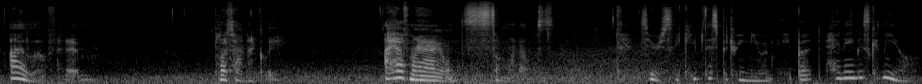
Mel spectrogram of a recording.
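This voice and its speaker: A woman playing a gentle, wistful middle-aged noblewoman in an ASMR roleplay, speaking in a soft, breathy, confiding whisper with theatrical phrasing. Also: medium pitch, background noise, close to an everyday voice. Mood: fond, playful, then confiding, tender. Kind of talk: whispered ASMR comfort roleplay, scripted character monologue.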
